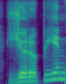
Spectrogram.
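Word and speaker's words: European: यूरोपियन की पहली आवाज यू है, जो कि एक कॉन्सोनेंट साउंड है, इसलिए सही जवाब ए है।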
